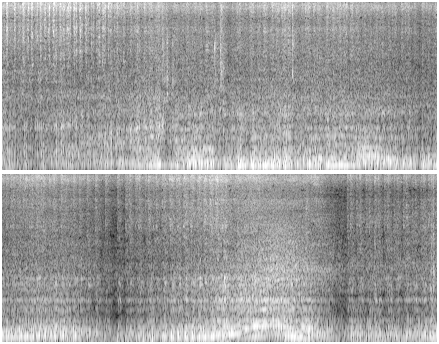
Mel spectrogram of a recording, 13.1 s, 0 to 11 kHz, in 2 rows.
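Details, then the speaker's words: 2006 Pontiac Grand Prix supercharged V6, freshly swapped engine just started, no MAP, MAF or O2 sensors connected, idling and blipped: sharp puffing tick in time with firing, no knock; exhaust leak up front. "Definitely an exhaust leak up here. I'll have to fix that exhaust leak."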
